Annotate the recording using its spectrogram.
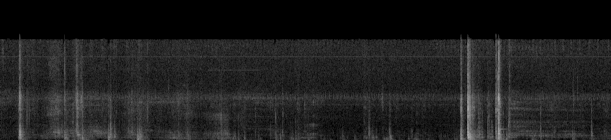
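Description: Plastic panels of a YakAttack BlackPak Pro crate knocking and clicking against each other as the last, tricky side panel is worked into place, with two sharp snaps a little before the end.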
